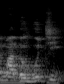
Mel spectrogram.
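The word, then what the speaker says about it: 窓口: Boleh dipikirkan dulu ini kanjinya bacanya apa coba? Gampang ya teman-teman ya. Adalah ada mado guci di sini ya.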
